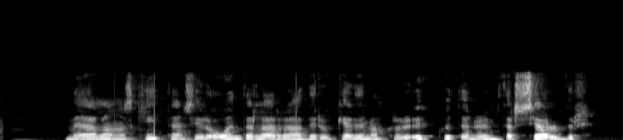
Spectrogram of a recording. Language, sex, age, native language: Icelandic, female, 50-59, Icelandic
